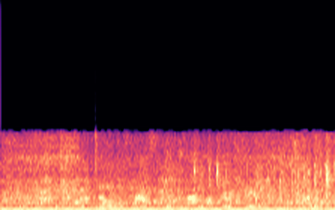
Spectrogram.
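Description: Faint, indistinct background speech over a steady low electrical hum.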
